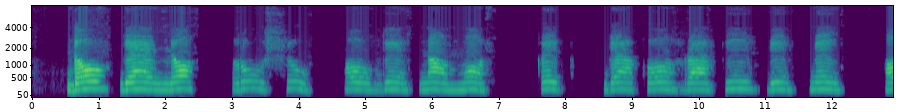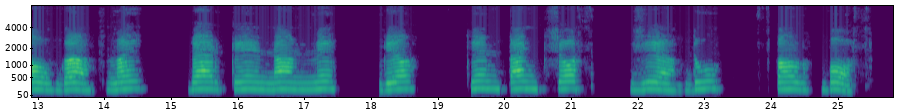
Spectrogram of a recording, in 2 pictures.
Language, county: Lithuanian, Klaipėda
